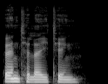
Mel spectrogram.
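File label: "ventilating", British English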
